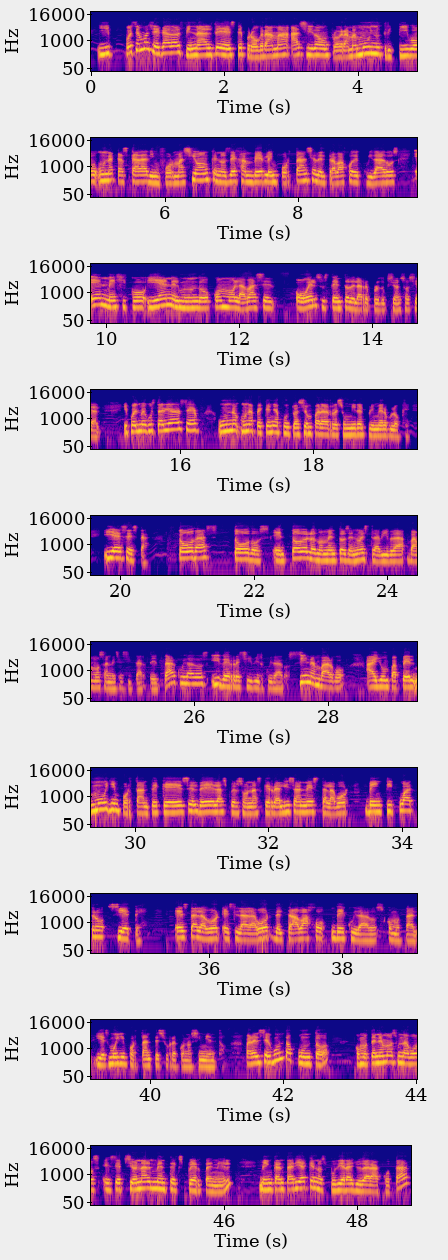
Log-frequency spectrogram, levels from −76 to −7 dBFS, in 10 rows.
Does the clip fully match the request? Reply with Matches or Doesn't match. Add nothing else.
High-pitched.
Matches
